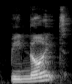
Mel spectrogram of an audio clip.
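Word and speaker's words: Benoit: up on crispy noit how do you pronounce it beat is b e n o i t i think b night so i read upon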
